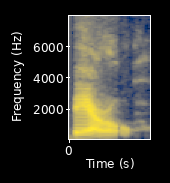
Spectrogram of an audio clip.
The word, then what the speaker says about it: Barroux: all right mr i'm i think i should pronounce that barrel barrel all right i have to touch up on my french there oh oh miss shanika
